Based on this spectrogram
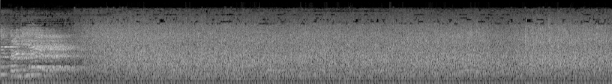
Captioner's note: applause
